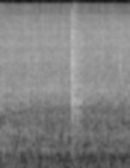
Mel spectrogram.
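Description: Garlic dropped into a hot pan where rosemary chicken thighs are cooking gives a steady, quiet sizzle, with a brief louder crackle partway through and no talking.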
